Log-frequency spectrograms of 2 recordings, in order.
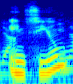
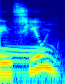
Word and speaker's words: INSIUM: Інсм означає мрія. Ми змінили наголос, оскільки іноземцям важко правильно прочитати його, тому тепер це нсм, але сенс залишається мрія.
